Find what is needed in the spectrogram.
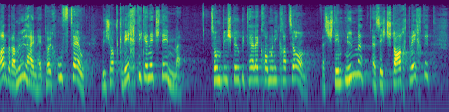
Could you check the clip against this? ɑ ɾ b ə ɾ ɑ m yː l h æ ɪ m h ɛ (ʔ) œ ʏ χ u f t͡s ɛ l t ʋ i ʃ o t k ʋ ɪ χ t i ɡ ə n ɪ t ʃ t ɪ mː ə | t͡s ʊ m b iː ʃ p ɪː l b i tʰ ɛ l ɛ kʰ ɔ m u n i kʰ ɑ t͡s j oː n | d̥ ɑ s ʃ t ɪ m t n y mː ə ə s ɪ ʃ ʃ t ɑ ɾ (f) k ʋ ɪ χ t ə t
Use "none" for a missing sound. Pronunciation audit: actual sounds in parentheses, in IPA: t, χ

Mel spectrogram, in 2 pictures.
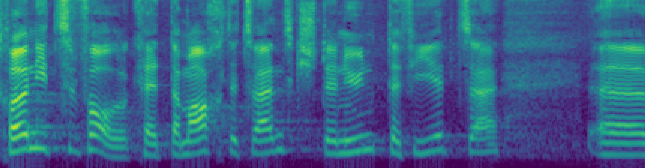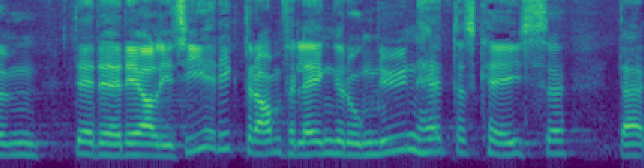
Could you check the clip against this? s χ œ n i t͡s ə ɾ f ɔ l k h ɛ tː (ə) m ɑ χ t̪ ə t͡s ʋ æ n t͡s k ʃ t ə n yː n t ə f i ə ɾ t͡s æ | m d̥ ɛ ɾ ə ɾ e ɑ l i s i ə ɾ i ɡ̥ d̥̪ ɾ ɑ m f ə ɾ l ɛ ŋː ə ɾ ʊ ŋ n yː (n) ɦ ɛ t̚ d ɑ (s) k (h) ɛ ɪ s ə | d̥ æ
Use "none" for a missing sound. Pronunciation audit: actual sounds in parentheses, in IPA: ɑ, n, s, h

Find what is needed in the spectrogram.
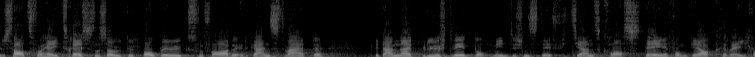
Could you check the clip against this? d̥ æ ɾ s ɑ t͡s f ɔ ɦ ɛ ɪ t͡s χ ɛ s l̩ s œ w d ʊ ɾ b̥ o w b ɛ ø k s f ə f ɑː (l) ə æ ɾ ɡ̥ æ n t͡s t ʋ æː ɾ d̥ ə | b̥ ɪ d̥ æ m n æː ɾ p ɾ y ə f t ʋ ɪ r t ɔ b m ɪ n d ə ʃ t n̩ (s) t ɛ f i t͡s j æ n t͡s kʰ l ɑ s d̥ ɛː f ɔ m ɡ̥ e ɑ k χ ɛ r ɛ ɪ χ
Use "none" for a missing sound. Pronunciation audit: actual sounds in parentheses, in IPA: ɾ, s

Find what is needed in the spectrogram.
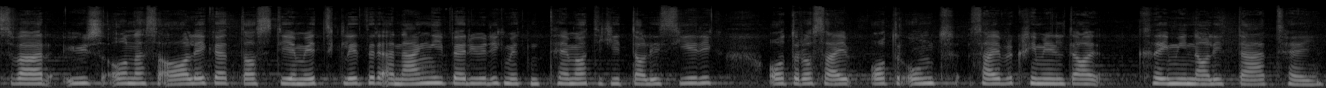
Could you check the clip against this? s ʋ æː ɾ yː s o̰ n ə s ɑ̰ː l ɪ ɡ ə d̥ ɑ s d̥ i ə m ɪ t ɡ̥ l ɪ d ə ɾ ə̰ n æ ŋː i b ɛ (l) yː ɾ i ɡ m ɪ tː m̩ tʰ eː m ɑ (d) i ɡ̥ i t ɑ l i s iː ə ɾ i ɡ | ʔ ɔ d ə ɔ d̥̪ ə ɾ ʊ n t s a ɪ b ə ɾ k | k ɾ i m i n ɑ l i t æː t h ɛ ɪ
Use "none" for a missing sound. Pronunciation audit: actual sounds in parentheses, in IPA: ɾ, d

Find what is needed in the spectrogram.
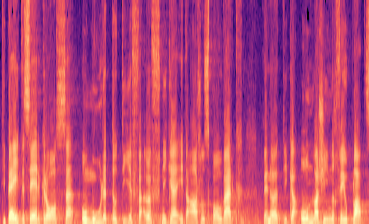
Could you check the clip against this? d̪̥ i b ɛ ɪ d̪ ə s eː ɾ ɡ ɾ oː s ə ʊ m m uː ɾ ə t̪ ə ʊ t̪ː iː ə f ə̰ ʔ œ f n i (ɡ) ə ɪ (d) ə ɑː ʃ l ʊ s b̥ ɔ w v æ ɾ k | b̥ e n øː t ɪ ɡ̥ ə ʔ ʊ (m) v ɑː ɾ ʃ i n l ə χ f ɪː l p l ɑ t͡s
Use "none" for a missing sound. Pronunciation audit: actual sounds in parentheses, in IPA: ɡ, d, n

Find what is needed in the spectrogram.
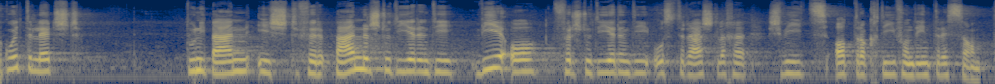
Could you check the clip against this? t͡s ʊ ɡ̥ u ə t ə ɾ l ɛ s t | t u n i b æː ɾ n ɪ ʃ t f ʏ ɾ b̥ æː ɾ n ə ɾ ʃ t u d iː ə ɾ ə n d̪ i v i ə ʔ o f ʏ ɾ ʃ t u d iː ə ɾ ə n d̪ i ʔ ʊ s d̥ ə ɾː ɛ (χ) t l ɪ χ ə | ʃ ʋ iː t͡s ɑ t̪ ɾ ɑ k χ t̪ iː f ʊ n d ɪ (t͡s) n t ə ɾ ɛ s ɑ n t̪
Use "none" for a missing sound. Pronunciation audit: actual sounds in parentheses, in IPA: ʃ, none

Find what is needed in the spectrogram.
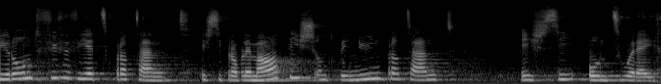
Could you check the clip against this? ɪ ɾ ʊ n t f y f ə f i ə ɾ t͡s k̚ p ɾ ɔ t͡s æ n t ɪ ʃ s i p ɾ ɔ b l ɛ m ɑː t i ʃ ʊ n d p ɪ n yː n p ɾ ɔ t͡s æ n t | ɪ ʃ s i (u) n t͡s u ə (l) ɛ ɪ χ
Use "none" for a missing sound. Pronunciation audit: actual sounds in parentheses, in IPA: ʊ, ɾ

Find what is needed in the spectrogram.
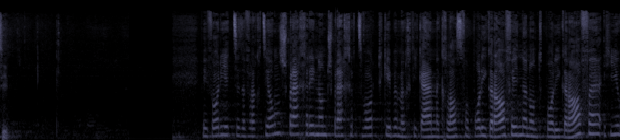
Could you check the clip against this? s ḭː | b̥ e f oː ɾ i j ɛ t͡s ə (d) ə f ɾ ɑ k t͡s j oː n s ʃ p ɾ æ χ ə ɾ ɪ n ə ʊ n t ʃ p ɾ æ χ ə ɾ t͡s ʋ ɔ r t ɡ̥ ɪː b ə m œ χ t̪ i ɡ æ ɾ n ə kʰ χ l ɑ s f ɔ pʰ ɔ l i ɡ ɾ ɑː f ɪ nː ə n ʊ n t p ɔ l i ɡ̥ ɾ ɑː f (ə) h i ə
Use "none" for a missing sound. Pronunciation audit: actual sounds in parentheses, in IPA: d, ə

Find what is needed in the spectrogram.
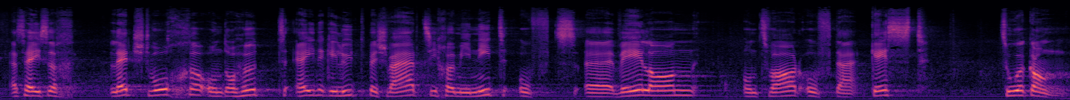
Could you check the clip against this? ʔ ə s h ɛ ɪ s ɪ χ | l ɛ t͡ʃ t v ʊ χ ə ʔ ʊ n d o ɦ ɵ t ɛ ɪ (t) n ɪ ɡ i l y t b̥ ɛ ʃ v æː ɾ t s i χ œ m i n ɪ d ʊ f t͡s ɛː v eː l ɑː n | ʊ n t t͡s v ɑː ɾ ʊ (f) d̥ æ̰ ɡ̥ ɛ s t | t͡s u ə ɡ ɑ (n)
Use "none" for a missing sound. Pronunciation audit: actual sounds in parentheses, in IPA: none, f, ŋ

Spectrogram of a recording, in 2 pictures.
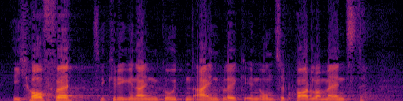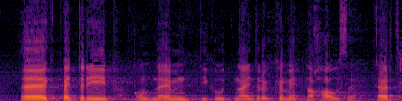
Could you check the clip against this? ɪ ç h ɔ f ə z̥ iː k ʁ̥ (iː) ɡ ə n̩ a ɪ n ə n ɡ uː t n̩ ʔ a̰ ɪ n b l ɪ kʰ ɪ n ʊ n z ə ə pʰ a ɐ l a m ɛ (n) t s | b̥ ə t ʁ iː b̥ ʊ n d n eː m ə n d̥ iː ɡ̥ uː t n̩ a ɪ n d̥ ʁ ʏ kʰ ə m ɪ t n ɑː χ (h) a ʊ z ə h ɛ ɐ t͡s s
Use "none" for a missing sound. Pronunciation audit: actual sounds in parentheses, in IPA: iː, n, h

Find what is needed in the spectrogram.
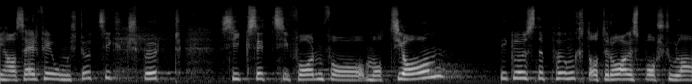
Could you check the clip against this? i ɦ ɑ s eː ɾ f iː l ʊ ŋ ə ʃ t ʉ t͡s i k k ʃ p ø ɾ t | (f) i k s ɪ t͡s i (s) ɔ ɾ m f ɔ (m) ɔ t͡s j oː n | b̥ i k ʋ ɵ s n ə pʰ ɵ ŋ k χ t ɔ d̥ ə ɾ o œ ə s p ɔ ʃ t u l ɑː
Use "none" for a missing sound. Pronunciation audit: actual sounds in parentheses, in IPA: s, f, m

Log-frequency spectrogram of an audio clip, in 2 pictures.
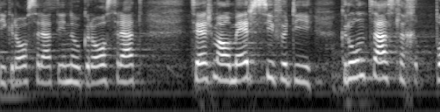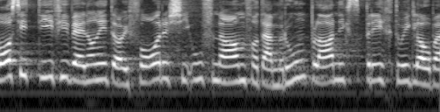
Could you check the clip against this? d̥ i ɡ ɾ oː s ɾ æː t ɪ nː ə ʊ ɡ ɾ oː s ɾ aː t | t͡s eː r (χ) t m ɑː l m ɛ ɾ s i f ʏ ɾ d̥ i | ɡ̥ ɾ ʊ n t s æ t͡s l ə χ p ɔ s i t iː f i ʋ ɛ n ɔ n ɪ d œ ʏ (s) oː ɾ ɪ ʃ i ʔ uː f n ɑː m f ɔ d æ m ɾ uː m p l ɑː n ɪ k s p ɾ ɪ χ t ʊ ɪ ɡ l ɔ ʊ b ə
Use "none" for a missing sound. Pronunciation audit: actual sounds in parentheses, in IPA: ʃ, f

